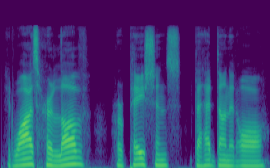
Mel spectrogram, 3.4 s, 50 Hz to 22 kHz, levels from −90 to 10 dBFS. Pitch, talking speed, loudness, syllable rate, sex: 125 Hz, 195 wpm, -19 LUFS, 4.7 syllables/s, male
